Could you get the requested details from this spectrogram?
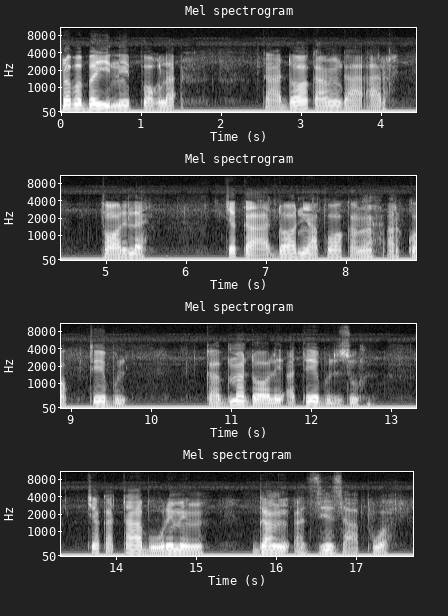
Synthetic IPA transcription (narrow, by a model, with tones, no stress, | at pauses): dɔ˦ba˦ba˦ji˨nɪ˦pɔ˦ɣla˦ | ka˨dɔː˦ka˨˦ŋ˦ɡaː˨ʔa˨ɾɪ˨ | tɔː˨ɾɪ˦lɛ˦ | t͡ʃɛ˦ka˨dɔː˦nɪ˦a˨pɔ˦ka˨ŋa˦ | a˨ɾɪ˨kɔ˨k̚ | teː˦bu˨l | ka˨bɪ˦ma˦dɔː˨lɪ˨ʔa˨teː˦bu˨lzu˦ | t͡ʃɛ˦ka˨taː˦bʊː˨ɾɪ˦mɪ˦ŋ | ɡa˦ŋɪ˨ʔa˨zi˨e˦zaː˨˦pʰʊ˦ɔ˦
